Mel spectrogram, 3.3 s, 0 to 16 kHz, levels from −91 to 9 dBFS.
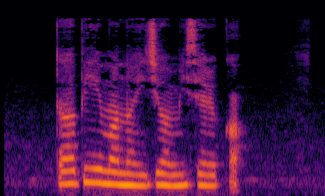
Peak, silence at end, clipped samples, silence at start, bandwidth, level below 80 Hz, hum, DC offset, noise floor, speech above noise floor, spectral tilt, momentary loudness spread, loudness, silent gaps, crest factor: -8 dBFS; 0.85 s; under 0.1%; 0.55 s; 11.5 kHz; -62 dBFS; none; under 0.1%; -59 dBFS; 38 dB; -5 dB/octave; 12 LU; -22 LUFS; none; 16 dB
